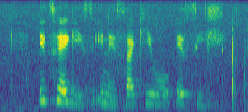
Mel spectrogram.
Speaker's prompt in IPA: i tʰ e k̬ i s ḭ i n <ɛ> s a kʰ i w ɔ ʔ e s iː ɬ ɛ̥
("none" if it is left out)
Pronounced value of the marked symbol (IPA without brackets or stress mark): ɛ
